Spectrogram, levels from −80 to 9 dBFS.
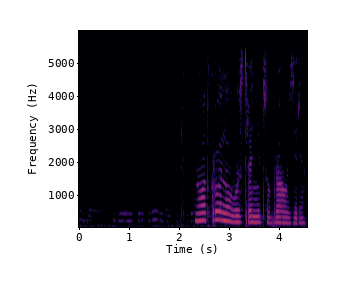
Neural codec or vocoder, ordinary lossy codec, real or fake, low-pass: vocoder, 44.1 kHz, 128 mel bands, Pupu-Vocoder; none; fake; 5.4 kHz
